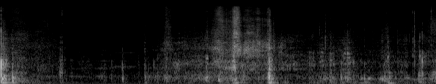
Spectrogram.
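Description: Cardboard box and paper packaging being handled and opened: a sharp knock at the start, then rustling and scraping of cardboard around two seconds in, with a few small taps later.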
